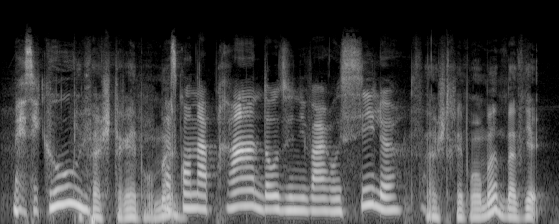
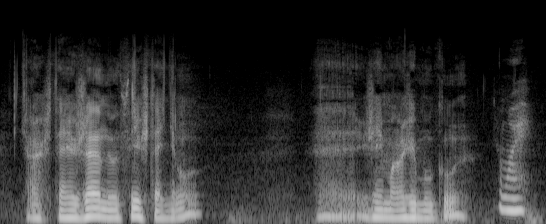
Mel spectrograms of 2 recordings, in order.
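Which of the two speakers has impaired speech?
The second: cerebral palsy; from birth, oxygen lack, legs weak, learning difficulties; physiotherapy and occupational therapy; possibly unclear speech but understandable.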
